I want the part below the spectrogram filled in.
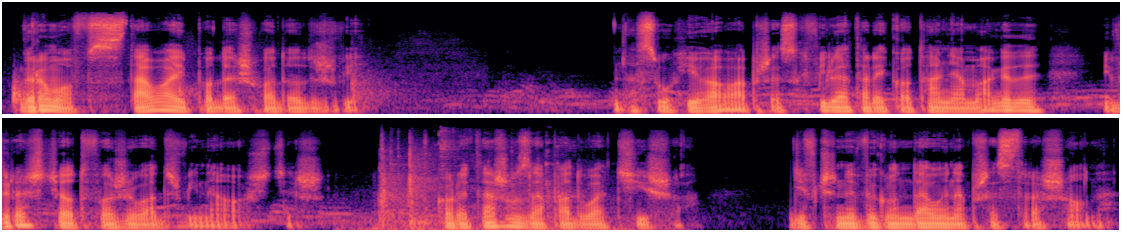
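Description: A man narrating an audiobook in a steady, even reading voice. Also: very deep voice, moderate pace.

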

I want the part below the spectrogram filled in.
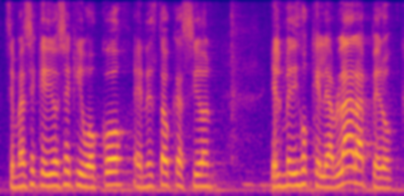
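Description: Soft background music plays as a high-pitched man talks fast, co-hosting a church podcast and telling a parable in a conversational teaching style. He narrates with animation, raising his voice for the pleading character.

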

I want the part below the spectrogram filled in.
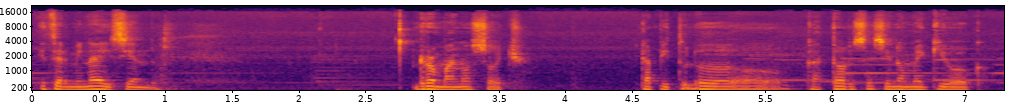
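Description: A man with a gravelly, dark, medium-pitched voice, recorded with poor audio, is a pastor and podcast host. He preaches casually and fervently, telling stories and leading a call-and-response prayer.

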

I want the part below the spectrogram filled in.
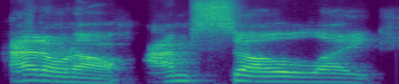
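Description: A man's voice: a little high, slow pace, pushed and bright. A man co-hosting a podcast, talking casually about movies with enthusiasm and frequent swearing. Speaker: podcast co-host.

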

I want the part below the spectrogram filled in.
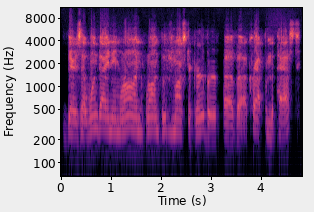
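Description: Over a dull, muffled speakerphone line, a radio-show guest from Nebraska rambles easily, stopping and restarting with plenty of fillers. His medium-pitched voice is steady and a little slow.

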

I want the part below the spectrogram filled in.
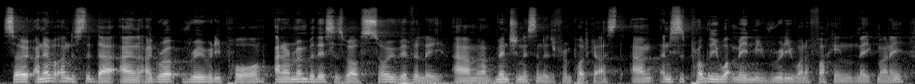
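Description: A man's voice: fairly low pitch, steady tone, racing, hardly any pauses, a little mellow, long reverb tail. A young man from Latvia, a podcast guest, chatting casually in a rambling way with lots of fillers and the odd swear word. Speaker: podcast guest, business owner.

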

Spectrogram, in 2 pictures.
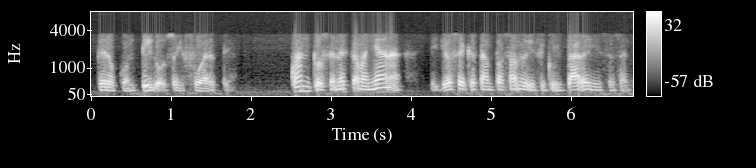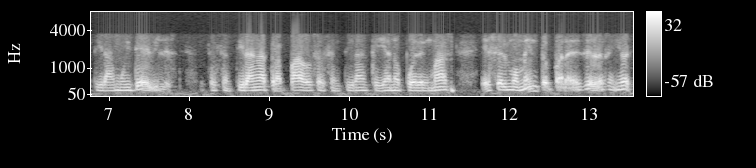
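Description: Brief: male radio preacher, fervent, husky and gravelly, heard over a narrow phone-like line. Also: lowish voice, dry recording. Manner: fervent, addresses listeners as brother and sister, rising rhetorical questions. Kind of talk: radio sermon.

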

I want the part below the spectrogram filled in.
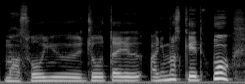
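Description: A man's voice: high voice, fast, mellow, no echo. A man hosting his own podcast from home, rambling casually with many fillers. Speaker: podcast host. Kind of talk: casual solo podcast talk.

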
